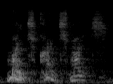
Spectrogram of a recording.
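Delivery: chomp out the words; munching sounds. A narrator's reading. Eating sound effects.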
